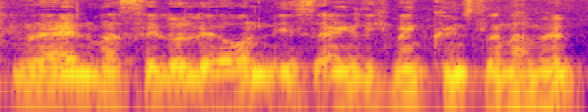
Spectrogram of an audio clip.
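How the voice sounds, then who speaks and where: A middle-aged man from Chile, a musician guest on a radio show, hesitant and pausing with fillers. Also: mid-range voice, crowd noise. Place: radio studio.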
